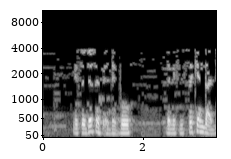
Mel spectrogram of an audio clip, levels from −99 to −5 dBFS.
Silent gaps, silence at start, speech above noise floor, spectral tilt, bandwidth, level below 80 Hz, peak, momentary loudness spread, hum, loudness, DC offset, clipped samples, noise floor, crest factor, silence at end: none; 0.2 s; 26 dB; -12 dB/octave; 4.1 kHz; -56 dBFS; -6 dBFS; 10 LU; none; -21 LUFS; under 0.1%; under 0.1%; -46 dBFS; 16 dB; 0 s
